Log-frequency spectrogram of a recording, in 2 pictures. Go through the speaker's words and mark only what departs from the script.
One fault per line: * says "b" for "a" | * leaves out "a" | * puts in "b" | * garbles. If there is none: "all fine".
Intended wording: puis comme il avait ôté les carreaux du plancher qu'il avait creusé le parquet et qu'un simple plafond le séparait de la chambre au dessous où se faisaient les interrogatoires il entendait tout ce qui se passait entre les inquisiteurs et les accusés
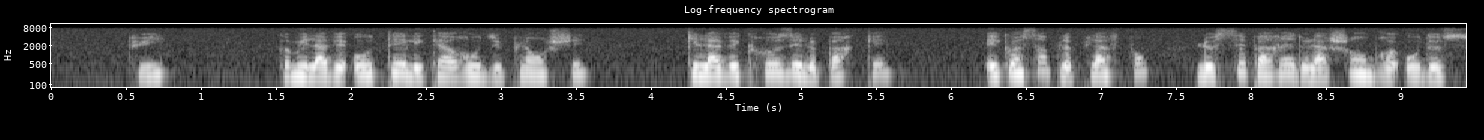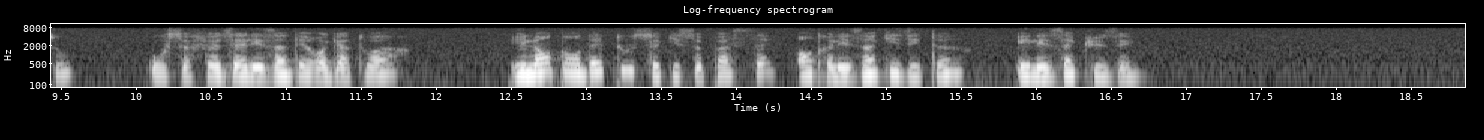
all fine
